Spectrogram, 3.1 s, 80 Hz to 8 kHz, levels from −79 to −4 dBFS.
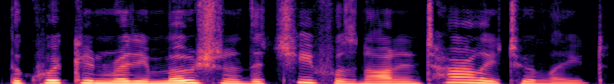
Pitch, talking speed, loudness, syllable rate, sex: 190 Hz, 255 wpm, -17 LUFS, 6.1 syllables/s, female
